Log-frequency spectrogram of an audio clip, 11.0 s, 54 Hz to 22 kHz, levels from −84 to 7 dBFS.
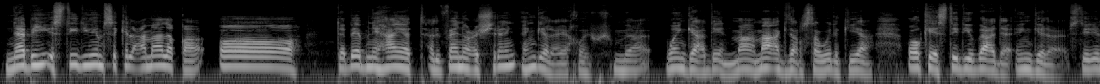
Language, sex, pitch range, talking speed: Arabic, male, 145-210 Hz, 130 wpm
